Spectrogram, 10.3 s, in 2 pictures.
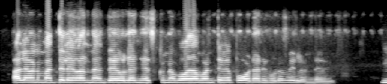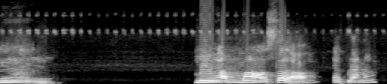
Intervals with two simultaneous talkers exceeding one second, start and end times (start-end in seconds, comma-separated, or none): none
